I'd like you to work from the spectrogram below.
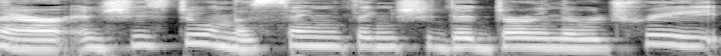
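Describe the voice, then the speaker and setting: On a very clean recording with a silent background, a woman talks fairly quickly at a fairly high pitch. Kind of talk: casual monologue. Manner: loud; rambling, filler-heavy.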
